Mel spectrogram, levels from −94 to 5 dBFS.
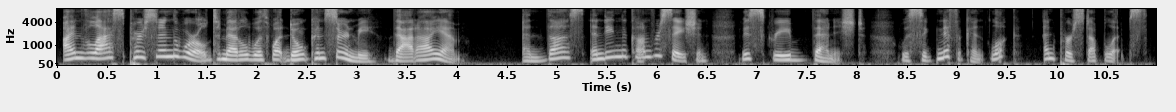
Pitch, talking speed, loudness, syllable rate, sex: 215 Hz, 175 wpm, -20 LUFS, 5.0 syllables/s, female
